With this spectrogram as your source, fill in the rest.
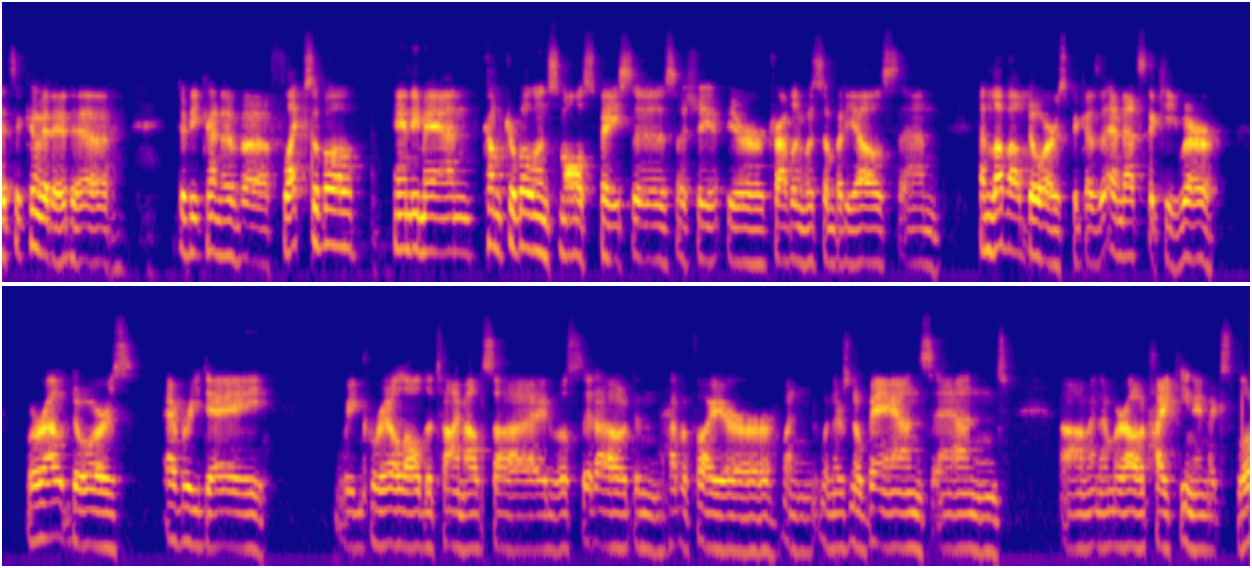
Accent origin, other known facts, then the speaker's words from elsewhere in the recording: North Dakota, United States; I grew up in North Dakota. So we headed up to Bismarck, North Dakota.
